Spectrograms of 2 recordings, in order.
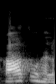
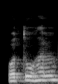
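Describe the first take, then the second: First: The first vowel is the diphthong 'au'. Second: The first vowel is a short 'u'. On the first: The speaker calls it right. "कौतूहल होता है" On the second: The speaker calls it wrong. "कुतूहल नहीं होता"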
